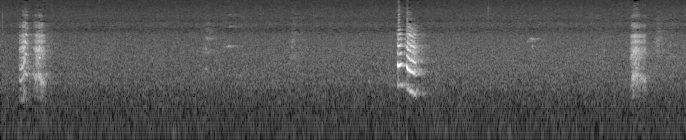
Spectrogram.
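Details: Three harsh, raspy screeches from a sulphur-crested cockatoo bathing in a gentle rain shower amid lush green foliage, the first doubled, spaced a few seconds apart over a steady hiss of falling rain.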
